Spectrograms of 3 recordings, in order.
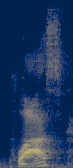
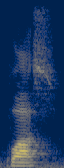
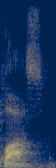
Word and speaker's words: Plasse: When I first saw his name, Christopher Mintz Plasse, I had to look it up, how to pronounce his name. I just assumed maybe it was French, like Plasse or something, but no, just Plasse, plain old Plasse.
